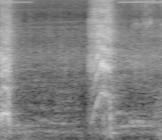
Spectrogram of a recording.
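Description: A small zippered wallet-like pouch, found inside a newly bought travel item, is zipped in two quick, close strokes, with a short pause between them and quiet room tone around.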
